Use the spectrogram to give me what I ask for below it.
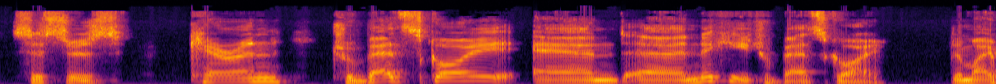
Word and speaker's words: Troubetzkoy: And joining me today are the co-creators of the series, sisters Karen Troubetzkoy and Nikki Troubetzkoy. Am I pronouncing your last name correctly?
